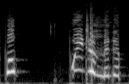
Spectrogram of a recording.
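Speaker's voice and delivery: surprised high exclamation; startled professor. Acted. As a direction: jump up in pitch with surprise. Professor voice, higher second take.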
